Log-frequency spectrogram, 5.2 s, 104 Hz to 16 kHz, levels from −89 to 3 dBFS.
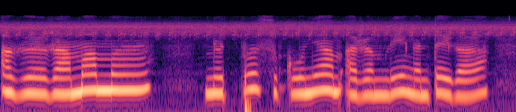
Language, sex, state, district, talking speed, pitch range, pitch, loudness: Wancho, female, Arunachal Pradesh, Longding, 115 wpm, 240-275 Hz, 245 Hz, -16 LUFS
